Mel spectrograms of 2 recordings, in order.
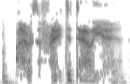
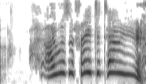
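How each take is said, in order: First: Slow, hushed whisper. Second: Very high put-on girl voice; girl's voice. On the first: Acted. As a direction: whisper it slowly, very softly. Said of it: "she whispers". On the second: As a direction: squeak it out as a pretend girl. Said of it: "do it in a girl's accent".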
